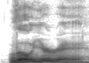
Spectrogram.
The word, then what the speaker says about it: Lil Yurei: So is your name little yur or is it little yuri? Lil Yuri, I guess, is how you would pronounce it. I mean, everyone it's I say Yuri.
